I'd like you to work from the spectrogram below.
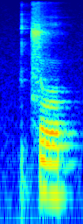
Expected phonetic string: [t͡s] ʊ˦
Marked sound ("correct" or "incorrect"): correct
